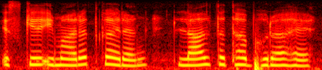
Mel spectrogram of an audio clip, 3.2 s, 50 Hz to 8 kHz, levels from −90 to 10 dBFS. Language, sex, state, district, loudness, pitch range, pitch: Hindi, female, Uttar Pradesh, Lucknow, -19 LUFS, 260-285 Hz, 270 Hz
